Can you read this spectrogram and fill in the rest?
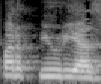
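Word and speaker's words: purpureus: Okay, तो उसका pronunciation कैसे? परप्यूरियाज बोल सकते हो, परप्यूरिया, मोनास्कस परप्यूरियाज।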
